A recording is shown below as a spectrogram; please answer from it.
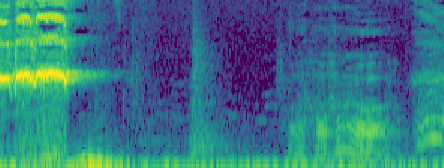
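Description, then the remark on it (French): A single loud, shrill whistle blast from a station master signalling a train's departure, sharp and piercing, lasting about half a second, followed by quiet and then a few moments of someone speaking. “Et quand c'était l'heure, je prenais mon sifflet et...”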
